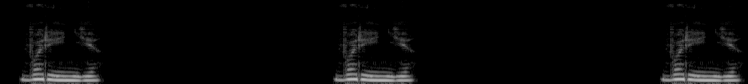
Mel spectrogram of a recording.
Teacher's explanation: Unfortunately, this word will probably be more difficult for a native English speaker. There is an initial hard V consonant with va, but then the re in the second syllable is soft as opposed to re.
